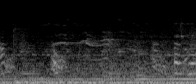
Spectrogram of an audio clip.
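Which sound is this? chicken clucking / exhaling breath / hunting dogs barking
hunting dogs barking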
